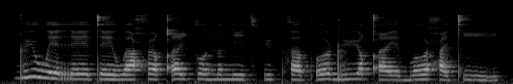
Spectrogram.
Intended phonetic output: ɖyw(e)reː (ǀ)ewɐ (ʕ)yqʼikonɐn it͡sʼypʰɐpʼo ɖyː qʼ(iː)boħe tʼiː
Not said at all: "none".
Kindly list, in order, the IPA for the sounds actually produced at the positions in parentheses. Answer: e, t̪, ħ, eː

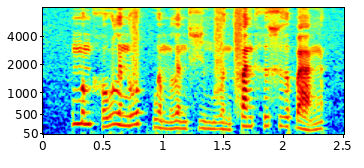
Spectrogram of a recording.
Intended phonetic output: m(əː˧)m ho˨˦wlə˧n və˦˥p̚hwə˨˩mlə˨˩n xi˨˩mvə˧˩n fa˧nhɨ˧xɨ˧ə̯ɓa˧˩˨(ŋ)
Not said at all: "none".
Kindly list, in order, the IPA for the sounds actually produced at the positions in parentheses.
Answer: ə˧, ŋ

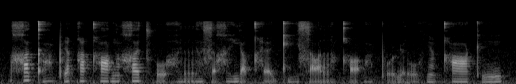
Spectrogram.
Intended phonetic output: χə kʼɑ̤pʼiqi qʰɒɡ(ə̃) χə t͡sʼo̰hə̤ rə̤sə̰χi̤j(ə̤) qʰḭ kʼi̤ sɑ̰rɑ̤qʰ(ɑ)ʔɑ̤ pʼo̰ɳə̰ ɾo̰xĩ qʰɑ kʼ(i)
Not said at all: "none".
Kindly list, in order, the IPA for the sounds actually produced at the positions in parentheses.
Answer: ə̃, ə̰, ɑ̰, ĩ

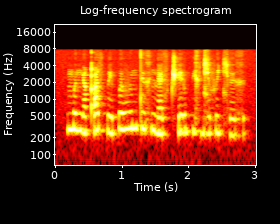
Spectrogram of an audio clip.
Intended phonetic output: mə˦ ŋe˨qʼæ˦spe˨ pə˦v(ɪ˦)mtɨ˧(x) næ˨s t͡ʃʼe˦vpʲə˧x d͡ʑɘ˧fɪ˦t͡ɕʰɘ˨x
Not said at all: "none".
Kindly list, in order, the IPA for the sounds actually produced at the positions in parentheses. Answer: ɨ˦, x

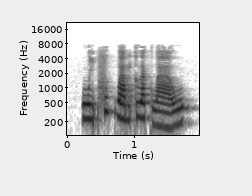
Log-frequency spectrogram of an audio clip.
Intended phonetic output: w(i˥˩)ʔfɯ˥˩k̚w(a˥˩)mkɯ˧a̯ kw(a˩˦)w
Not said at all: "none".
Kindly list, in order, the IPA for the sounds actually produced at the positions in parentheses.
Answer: i˨˩, a˧, a˩˦

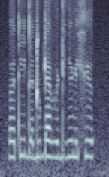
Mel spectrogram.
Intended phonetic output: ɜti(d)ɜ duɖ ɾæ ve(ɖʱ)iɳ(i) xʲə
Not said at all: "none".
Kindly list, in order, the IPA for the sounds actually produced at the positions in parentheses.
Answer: d, ɖʱ, i

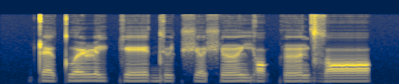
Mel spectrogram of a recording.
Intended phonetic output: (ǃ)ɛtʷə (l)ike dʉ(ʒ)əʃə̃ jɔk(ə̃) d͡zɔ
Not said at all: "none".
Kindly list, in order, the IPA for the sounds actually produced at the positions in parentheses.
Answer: ʈ, ɭ, t͡ʃ, ə̃

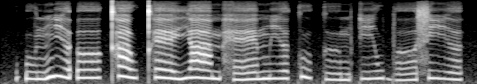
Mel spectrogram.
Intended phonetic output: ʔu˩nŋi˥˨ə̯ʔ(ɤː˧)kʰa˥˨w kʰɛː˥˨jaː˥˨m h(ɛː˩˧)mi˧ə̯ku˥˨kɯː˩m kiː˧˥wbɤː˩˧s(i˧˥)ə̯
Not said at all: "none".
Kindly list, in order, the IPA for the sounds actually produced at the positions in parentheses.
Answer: ɤː˧, ɛː˩˧, i˥˨

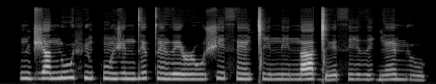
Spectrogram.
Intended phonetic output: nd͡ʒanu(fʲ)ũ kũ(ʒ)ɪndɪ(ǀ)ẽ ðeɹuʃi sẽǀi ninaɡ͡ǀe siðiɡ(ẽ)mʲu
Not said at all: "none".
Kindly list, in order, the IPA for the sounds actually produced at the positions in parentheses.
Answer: fʲ, ʒ, t̪, ẽ

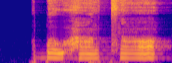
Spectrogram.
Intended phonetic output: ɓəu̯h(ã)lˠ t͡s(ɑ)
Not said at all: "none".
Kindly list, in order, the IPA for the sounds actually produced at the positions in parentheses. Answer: ɑ̃, ɑ̃

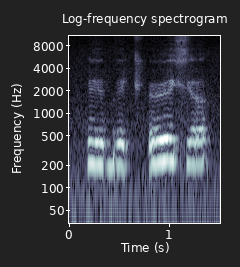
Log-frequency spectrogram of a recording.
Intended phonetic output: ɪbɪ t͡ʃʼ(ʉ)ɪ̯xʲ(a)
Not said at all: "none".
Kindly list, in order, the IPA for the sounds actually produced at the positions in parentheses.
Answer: ø, ə

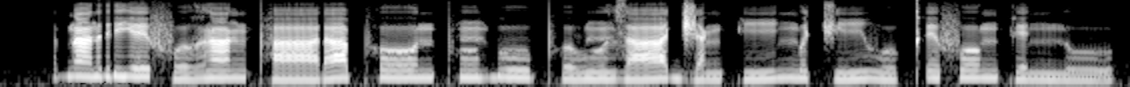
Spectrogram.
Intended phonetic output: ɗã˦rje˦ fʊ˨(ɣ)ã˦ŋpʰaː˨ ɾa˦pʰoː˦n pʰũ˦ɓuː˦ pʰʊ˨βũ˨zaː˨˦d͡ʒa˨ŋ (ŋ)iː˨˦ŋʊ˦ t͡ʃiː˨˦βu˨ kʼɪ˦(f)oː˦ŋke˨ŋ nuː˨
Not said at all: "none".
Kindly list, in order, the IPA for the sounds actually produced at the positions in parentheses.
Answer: ɣ, k, f

